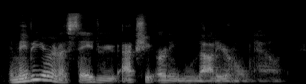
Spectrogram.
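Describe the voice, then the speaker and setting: This is a man's voice. His pitch sits fairly low. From New England (Boston). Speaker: podcast host. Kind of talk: motivational podcast monologue. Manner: animated.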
